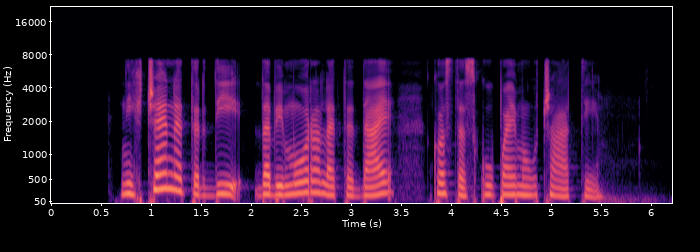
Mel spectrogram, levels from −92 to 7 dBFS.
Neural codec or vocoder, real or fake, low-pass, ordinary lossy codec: none; real; 7.2 kHz; none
